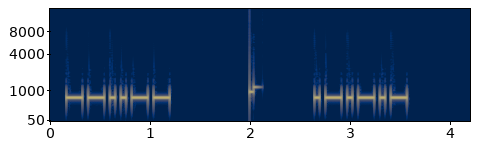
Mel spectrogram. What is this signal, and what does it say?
Morse code, heard as a keyed tone, about 22 wpm, 700 Hz. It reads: , .
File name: practice / 22wpm / Single Punctuation-Prosign - Rapid-Fire - 22wpm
